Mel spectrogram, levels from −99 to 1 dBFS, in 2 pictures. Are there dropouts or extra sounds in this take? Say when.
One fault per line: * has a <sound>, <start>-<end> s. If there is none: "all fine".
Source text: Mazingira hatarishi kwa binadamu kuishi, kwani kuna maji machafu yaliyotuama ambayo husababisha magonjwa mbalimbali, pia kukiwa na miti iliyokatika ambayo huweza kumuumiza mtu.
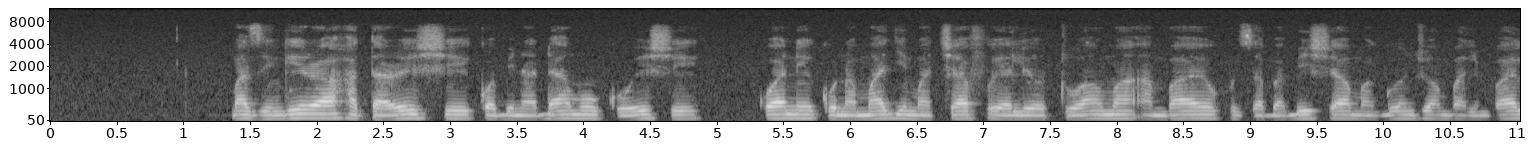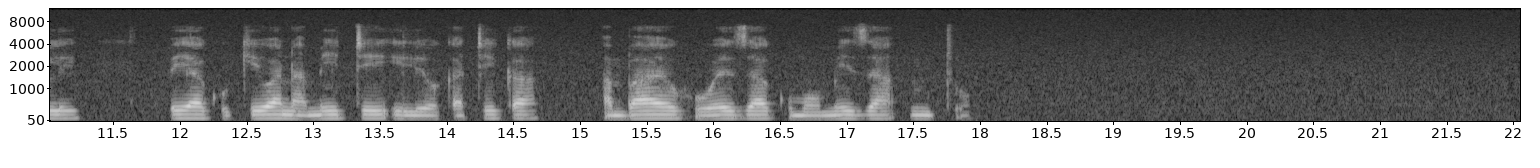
all fine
